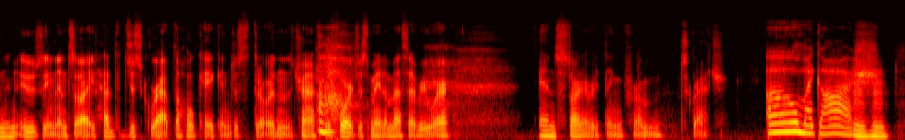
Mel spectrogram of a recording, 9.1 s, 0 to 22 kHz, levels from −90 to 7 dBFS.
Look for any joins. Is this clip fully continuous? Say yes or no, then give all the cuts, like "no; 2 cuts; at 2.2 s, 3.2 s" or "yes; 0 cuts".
yes; 0 cuts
